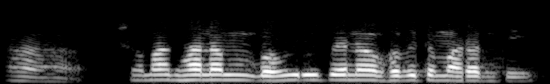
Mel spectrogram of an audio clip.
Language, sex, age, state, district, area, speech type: Sanskrit, male, 18-30, West Bengal, Murshidabad, rural, conversation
